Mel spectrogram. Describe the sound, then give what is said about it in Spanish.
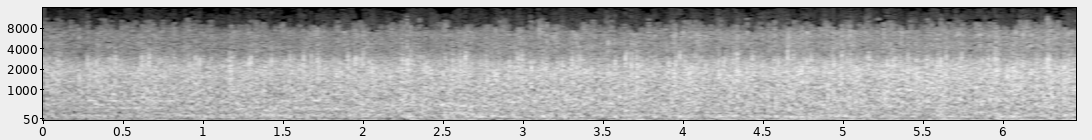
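Long, dense applause from a crowd at an official state protocol ceremony in Spain honoring the Colombian president, a steady, loud wash of many hands clapping that holds evenly throughout with no break. “Estos aplausos suelen ser largos. Es muy común en estos protocolos.”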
